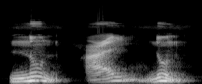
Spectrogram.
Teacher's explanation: নুন দুই পেশ নুন, আই নুন, পেশে ঠোঁট গোল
